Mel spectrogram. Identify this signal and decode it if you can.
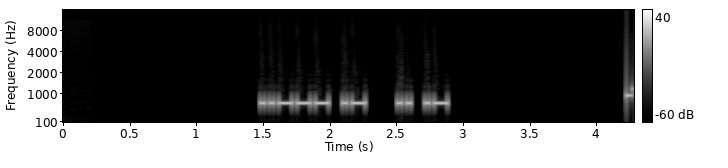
Morse code, heard as a keyed tone, about 36 wpm, 700 Hz. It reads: 2A IA
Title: Field Day Exchanges Encore - 35wpm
